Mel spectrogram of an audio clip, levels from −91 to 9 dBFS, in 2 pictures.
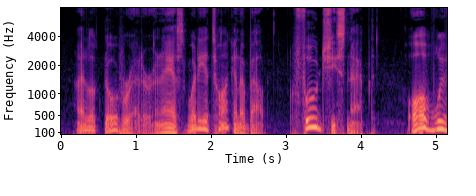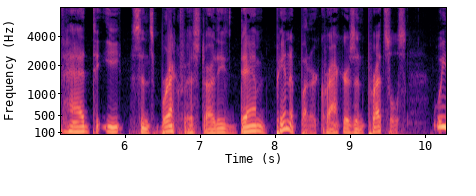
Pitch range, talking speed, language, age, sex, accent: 85-110 Hz, 180 wpm, English, 60-79, male, American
